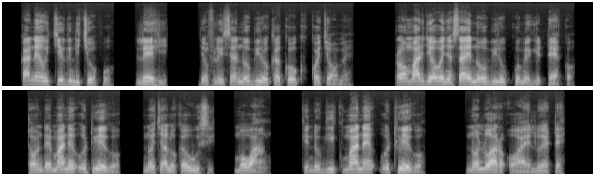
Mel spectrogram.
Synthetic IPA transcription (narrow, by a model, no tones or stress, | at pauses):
kanɛot͡ʃjeɡnit͡ʃopo | leɦi | d͡ʒɔflisianobiɾokakokːɔt͡ʃɔmɛ | rɔmard͡ʒɔhɔvaɲasajenobiɾokwomeɡɪtɛkɔ | tɔndɛmanɛʔotweɡo | nɔt͡ʃalɔkausi | mɔwaŋ | kendoɡikmanɛotweɡo | nɔlwaɾʔɔaɛlwɛtɛ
